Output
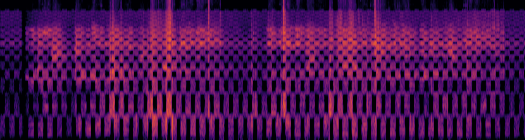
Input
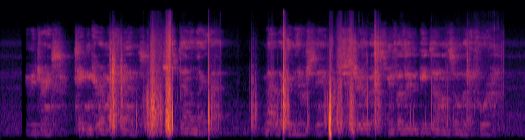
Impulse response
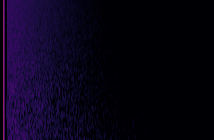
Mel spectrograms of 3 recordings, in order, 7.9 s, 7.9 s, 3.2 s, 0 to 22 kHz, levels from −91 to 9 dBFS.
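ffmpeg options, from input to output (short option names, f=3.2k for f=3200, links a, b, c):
-filter_complex "[0:a]aeval=exprs='0.631*sin(PI/2*2.51*val(0)/0.631)':c=same,asplit=2[a][b];[1:a]atrim=start_sample=2205,lowpass=2.9k[c];[b][c]afir=irnorm=-1:irlink=0,volume=2.5dB[d];[a][d]amix=inputs=2:normalize=0,aexciter=amount=4.6:drive=8.3:freq=5.6k,highshelf=f=2.5k:t=q:w=1.5:g=9,afftfilt=real='re*gt(sin(2*PI*7*pts/sr)*(1-2*mod(floor(b*sr/1024/720),2)),0)':imag='im*gt(sin(2*PI*7*pts/sr)*(1-2*mod(floor(b*sr/1024/720),2)),0)':win_size=1024:overlap=0.75,volume=-17dB"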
